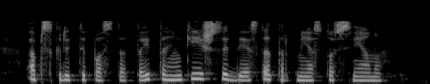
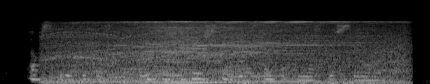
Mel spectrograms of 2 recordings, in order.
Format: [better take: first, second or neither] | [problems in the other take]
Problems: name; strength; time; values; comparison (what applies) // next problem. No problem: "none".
first | background sound (Motorcycle / Accelerating, revving, vroom); 4 dB above the speech // room echo; dies away in 0.4 s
